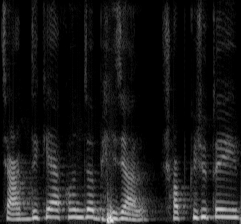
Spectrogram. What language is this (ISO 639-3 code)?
ben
